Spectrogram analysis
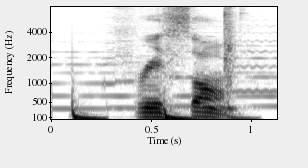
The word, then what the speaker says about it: frisson: ever heard of the French word for a song free song f-r-i-s-s-o-n so what we know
